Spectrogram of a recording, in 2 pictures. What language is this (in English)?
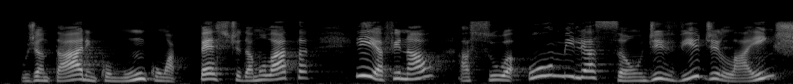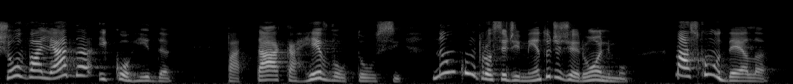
Portuguese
